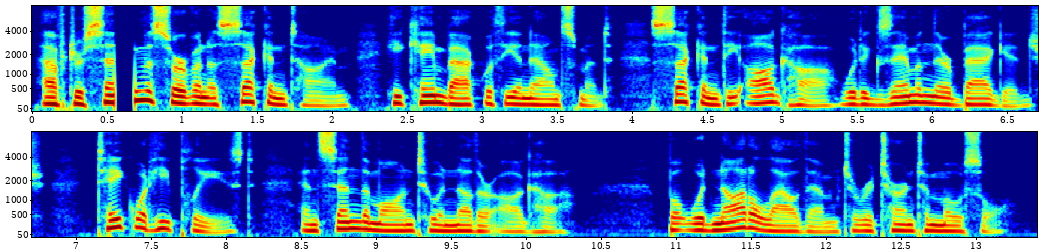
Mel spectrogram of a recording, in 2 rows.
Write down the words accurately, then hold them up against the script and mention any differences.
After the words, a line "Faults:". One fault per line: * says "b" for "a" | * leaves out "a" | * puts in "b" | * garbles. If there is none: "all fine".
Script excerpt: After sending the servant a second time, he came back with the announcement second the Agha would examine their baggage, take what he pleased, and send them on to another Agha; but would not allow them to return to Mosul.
After sending the servant a second time, he came back with the announcement second the Agha would examine their baggage, take what he pleased, and send them on to another Agha; but would not allow them to return to Mosul.
Faults:
all fine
